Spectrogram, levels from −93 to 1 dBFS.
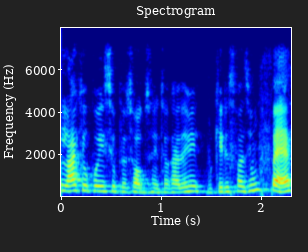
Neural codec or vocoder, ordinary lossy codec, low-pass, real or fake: codec, 16 kHz, 16 kbps, FunCodec, trained on Chinese and English, 50 frames a second; none; 7.2 kHz; fake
